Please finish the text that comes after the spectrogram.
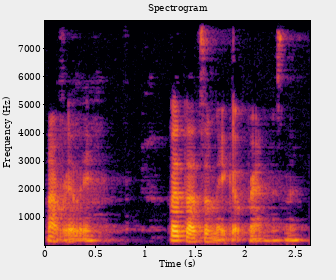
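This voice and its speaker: A woman's voice: fairly low pitch, normal speed, poor audio. A woman hosting a comedy podcast, mixing casual chat and reading aloud with giggly, self-deprecating asides.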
